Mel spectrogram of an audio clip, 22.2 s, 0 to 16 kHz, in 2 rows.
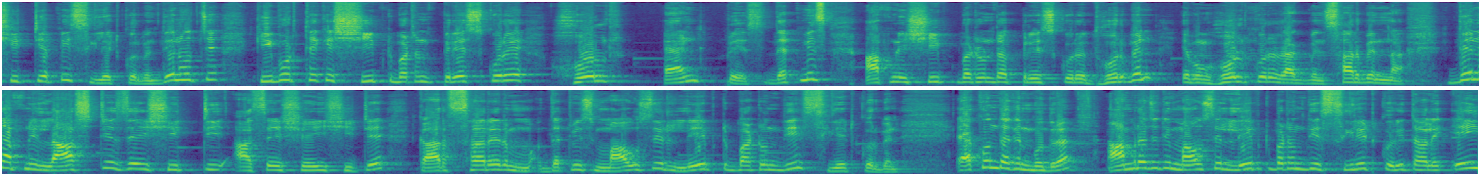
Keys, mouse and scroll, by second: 17.2 shift+click, 19.0 shift+click.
